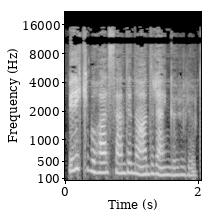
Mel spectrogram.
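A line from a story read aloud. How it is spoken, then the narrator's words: Plain. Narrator (Turkish): dedi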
